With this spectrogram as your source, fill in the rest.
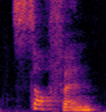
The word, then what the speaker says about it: soften: We normally just pronounce this as fin. So the T completely silent again. For example, soften.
